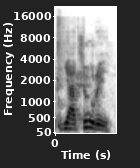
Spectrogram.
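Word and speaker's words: Azzurri: I'm going to pronounce it the Italian way as we attempt to grimly hang on in this match with Belgium. 87th minute, 2-1 for Yazzuri for the moment.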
